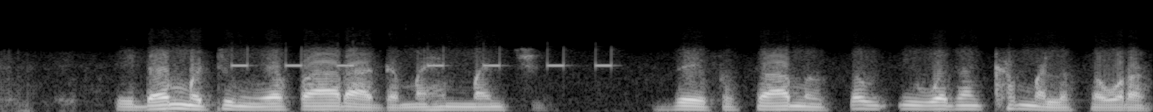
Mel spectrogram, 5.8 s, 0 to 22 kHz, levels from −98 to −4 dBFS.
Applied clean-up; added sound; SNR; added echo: none; Telephone; 18 dB; none.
